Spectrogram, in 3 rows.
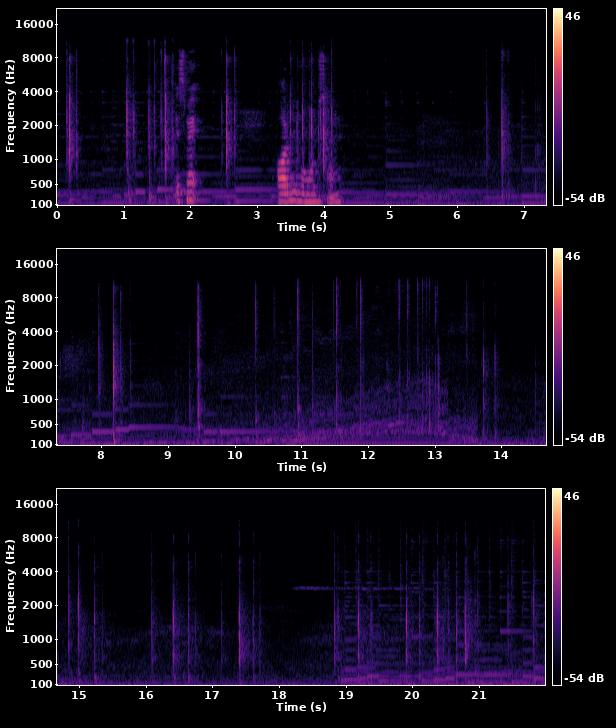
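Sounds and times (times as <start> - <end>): soft background music: 0.0 - 13.7, 18.3 - 22.0.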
